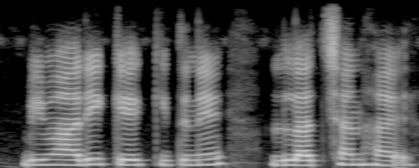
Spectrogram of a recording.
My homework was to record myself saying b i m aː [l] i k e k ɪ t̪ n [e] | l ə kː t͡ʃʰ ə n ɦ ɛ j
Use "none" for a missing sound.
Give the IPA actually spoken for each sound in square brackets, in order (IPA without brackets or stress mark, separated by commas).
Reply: ɾ, e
